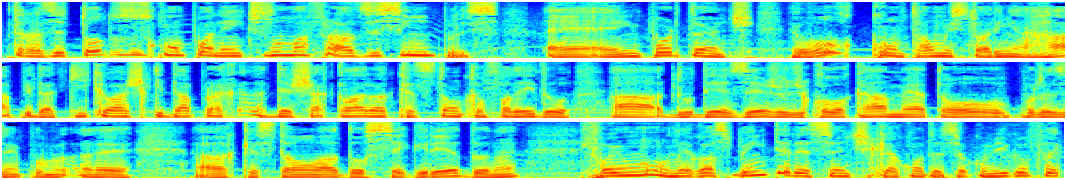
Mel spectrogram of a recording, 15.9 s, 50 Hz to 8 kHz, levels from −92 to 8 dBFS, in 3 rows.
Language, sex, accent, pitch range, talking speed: Portuguese, male, Brazilian, 125-180 Hz, 220 wpm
